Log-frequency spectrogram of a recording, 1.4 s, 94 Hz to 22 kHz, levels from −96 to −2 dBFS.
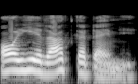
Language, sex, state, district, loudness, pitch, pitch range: Hindi, female, Arunachal Pradesh, Lower Dibang Valley, -14 LUFS, 220 Hz, 195-230 Hz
